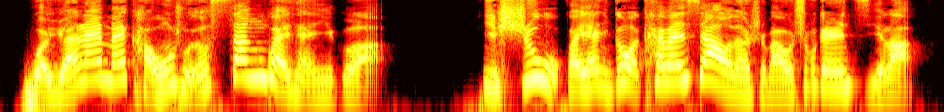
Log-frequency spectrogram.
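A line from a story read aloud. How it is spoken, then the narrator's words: Loud, somewhat angry. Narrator (Chinese): 你当时是有点气，反正你弄得很大声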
